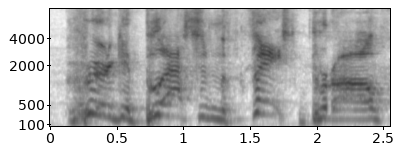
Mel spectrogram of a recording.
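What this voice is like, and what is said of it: Exaggerated bro voice. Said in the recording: “I'm gonna talk like this ... Talking like a bro.”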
